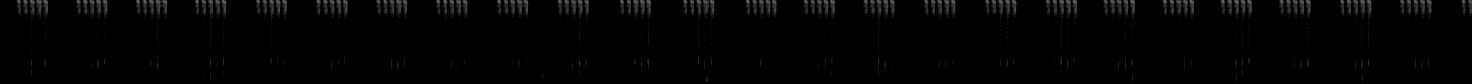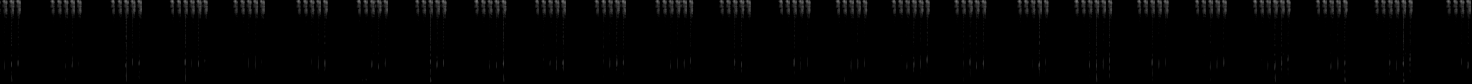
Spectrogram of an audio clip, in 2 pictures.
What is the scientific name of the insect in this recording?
Platycleis albopunctata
